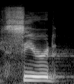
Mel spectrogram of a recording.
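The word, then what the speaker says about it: sered: Okay, seared, scorched. Scorched? Yes, although it's spelled S-E-R-E-D. Seared.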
